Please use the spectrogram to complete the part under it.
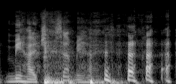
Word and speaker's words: Csikszentmihalyi: Mihaly Csikszentmihalyi. It's a Hungarian name from Romania.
